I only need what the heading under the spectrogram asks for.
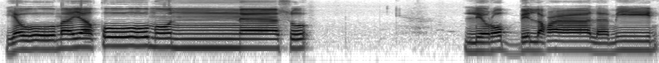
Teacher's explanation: یوم یو واولین ہے، ما کو کھینچا نہیں، قو واو مدہ ہے، نون مشدد پر غنہ ہوگا، الف مدہ بھی ہے، 1 الف کی مقدار کے برابر کھینچ کر بھی پڑھیں گے۔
